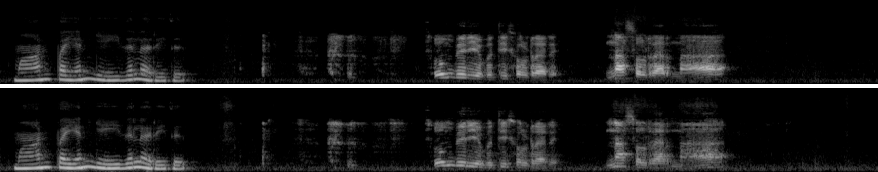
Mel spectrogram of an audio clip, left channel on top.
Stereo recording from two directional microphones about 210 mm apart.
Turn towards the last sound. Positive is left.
turn(degrees=-15)  # may be behind; listen again after turning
